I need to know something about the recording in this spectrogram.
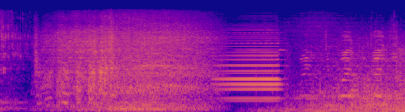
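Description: Produced intro sound effects: a rush of noise swells and fades over about two seconds, then a short horn toot lasting about half a second. A voice-led jingle starts near the end.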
